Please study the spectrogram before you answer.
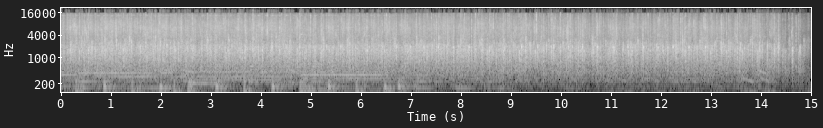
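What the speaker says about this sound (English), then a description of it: "Thank you very much for that very generous applause" Audience applause at a university alumni achievement awards ceremony, a dense, steady wash of clapping filling the whole stretch, with a voice speaking over the first few seconds.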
